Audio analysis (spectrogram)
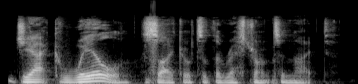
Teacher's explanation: I have shifted or moved the emphasis onto will.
